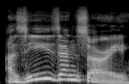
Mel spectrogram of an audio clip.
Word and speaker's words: Aziz Ansari: Aziz Ansari.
